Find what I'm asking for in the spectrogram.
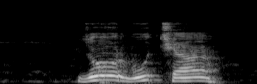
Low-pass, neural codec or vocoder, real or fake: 7.2 kHz; codec, 16 kHz, 8 kbps, FreqCodec, larger model; fake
